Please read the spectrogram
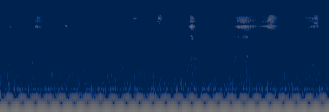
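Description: Green Sharpie felt-tip marker writing on paper: a series of short, high-pitched squeaky strokes as symbols are written, with a slightly longer stroke about three seconds in. A steady low hum runs underneath.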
